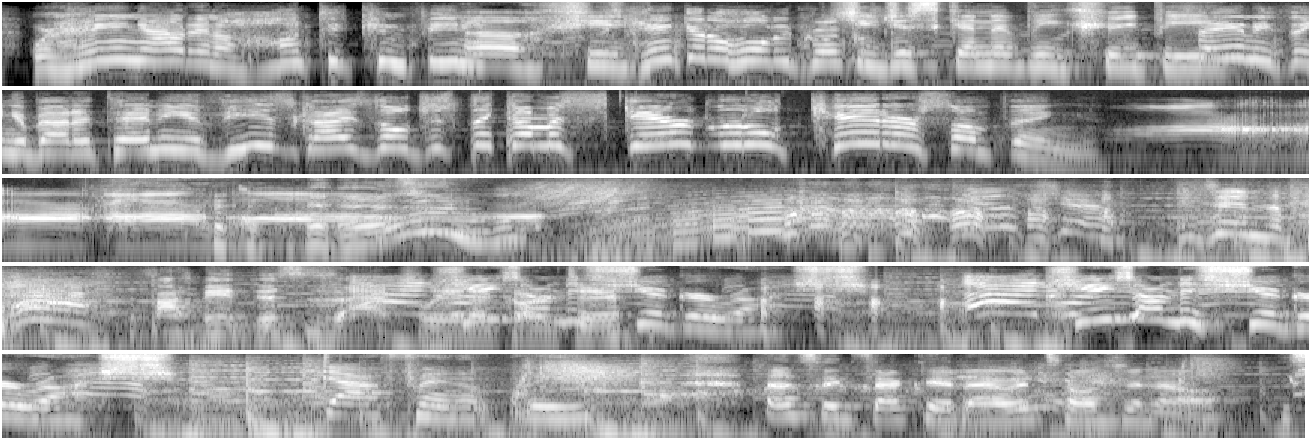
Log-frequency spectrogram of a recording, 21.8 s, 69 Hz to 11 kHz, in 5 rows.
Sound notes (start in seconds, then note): 8.0 groans; 8.1 upbeat music; 14.6 laughs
